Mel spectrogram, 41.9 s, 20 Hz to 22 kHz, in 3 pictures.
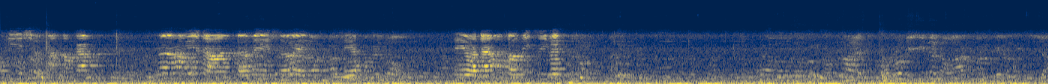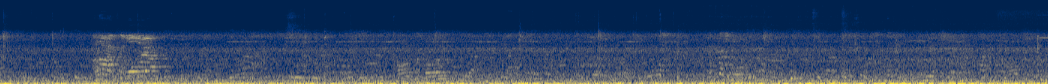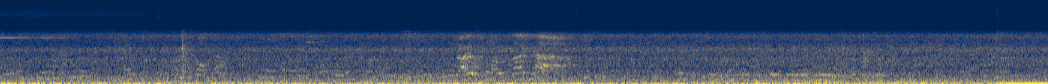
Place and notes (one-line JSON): {"title": "彰化客運彰化站, Changhua City - At the passenger terminal", "date": "2017-01-31 19:05:00", "description": "At the passenger terminal, Traffic sound, Station broadcasting", "latitude": "24.08", "longitude": "120.54", "altitude": "29", "timezone": "GMT+1"}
